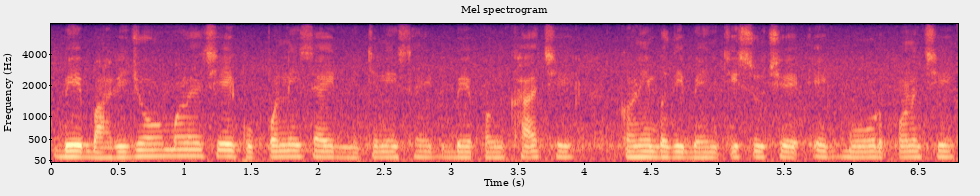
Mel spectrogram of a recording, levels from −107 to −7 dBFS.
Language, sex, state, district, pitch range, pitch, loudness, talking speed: Gujarati, male, Gujarat, Gandhinagar, 115-125 Hz, 120 Hz, -17 LUFS, 185 wpm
